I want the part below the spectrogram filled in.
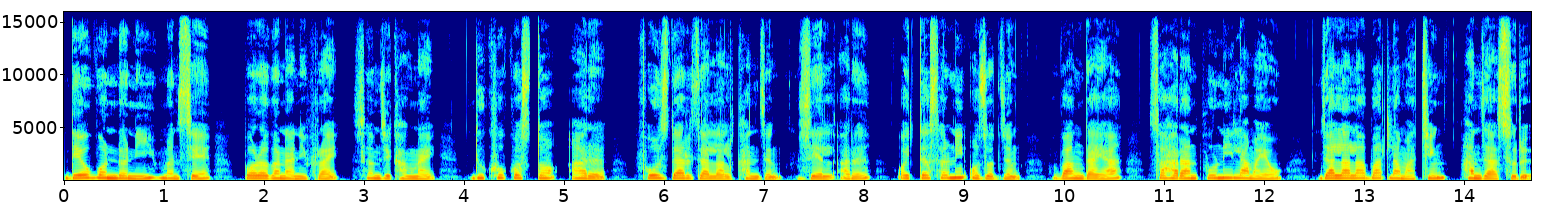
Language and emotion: Bodo, neutral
